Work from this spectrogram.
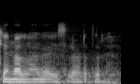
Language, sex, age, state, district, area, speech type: Kannada, male, 18-30, Karnataka, Gulbarga, urban, spontaneous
